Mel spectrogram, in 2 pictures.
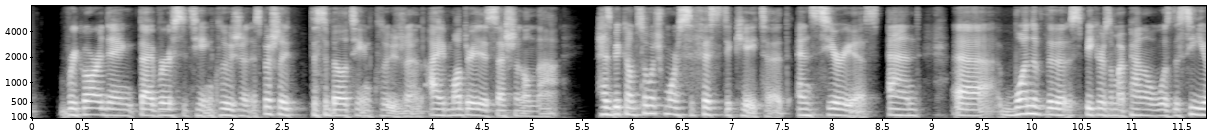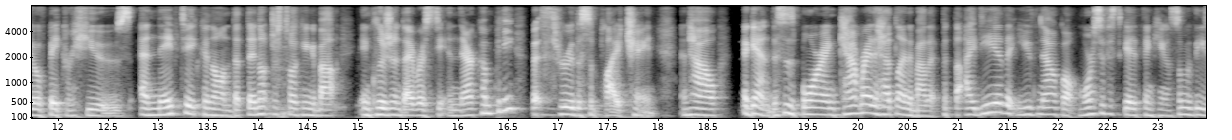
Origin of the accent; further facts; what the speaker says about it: Sweden; born there; No. I was born in Sweden, but I've never skied.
